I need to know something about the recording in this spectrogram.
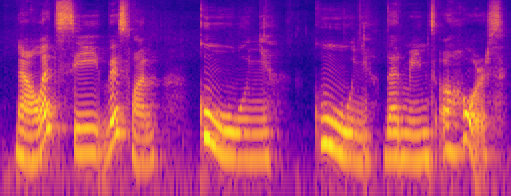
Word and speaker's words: kůň: Usually the consonants that are at the end of the word in Czech are not as strong. So you're not saying kůň, you're saying kůň, kůň. You pronounce it almost halfway.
